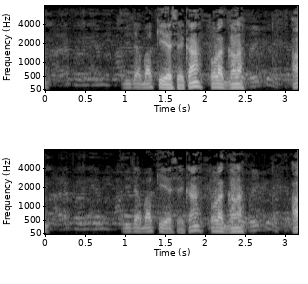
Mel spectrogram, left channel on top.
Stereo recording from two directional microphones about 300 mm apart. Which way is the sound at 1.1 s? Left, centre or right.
Left.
